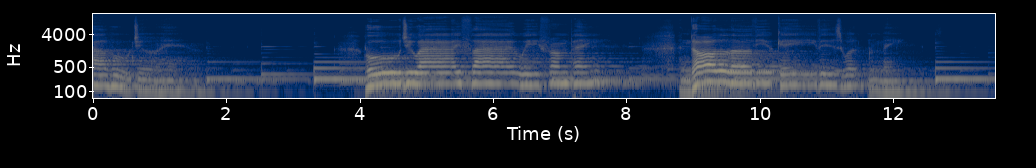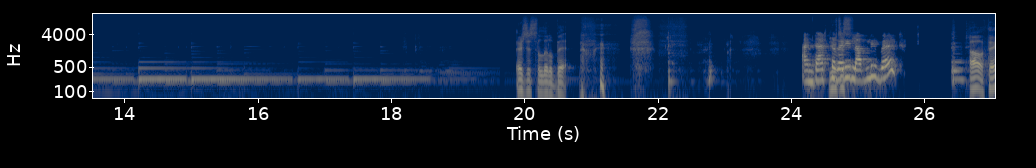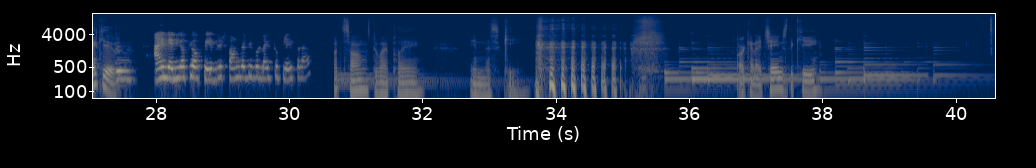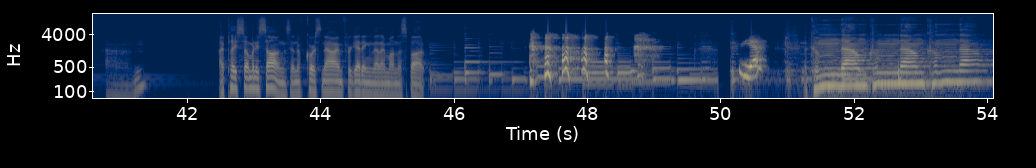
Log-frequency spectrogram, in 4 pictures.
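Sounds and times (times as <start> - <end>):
fingerstyle acoustic guitar: 0.0 - 19.1, 35.6 - 40.7, 45.6 - 53.9.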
